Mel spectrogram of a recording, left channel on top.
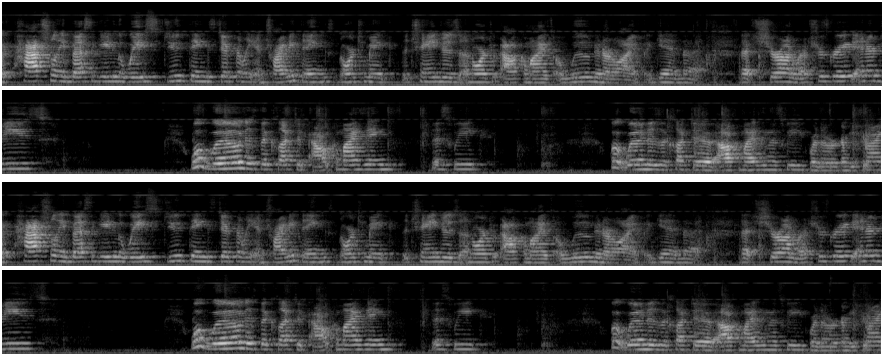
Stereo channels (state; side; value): normal; both; correlation 0.69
